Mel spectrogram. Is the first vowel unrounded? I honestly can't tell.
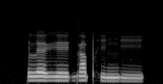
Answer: yes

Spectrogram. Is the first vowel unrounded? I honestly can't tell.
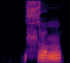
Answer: yes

